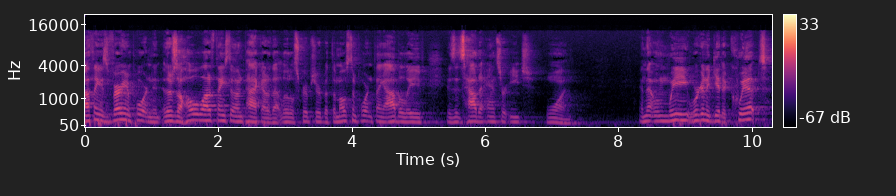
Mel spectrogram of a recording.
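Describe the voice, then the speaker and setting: Man addressing a church in a roomy hall. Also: mid-range voice. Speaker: church event host introducing speakers. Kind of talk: informal spoken address to a church audience.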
